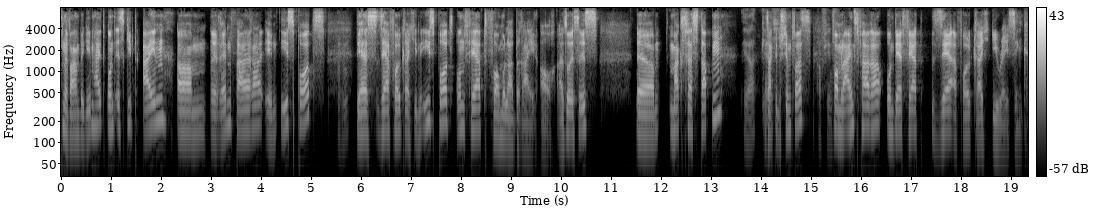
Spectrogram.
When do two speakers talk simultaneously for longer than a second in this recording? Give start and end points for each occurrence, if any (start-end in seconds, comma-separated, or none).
none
